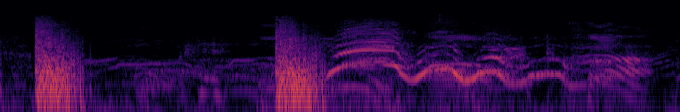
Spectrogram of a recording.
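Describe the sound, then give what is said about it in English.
Two sharp gunshot bangs crack out in a radio drama, fired over a group of people's heads, about a second apart. An agitated voice follows. “Jimmy, fire some shots over their heads.”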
